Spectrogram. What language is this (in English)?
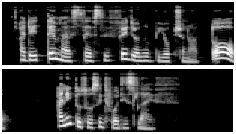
Nigerian Pidgin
